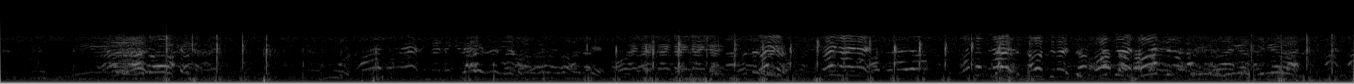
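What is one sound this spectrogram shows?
Young players shout to each other across an open outdoor field.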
